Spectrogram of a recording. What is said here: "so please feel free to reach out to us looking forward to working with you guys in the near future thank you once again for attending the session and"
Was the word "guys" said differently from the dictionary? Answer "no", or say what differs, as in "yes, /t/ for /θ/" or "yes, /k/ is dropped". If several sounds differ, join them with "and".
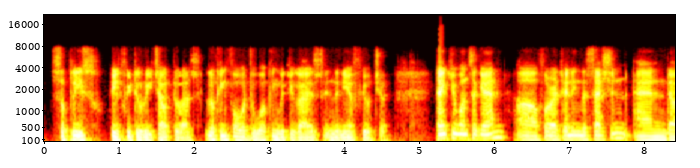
no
